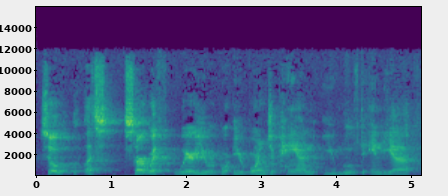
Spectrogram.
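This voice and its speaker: A man's voice: medium pitch, measured pace, pushed and bright. A young man hosting a student TV interview show, with upbeat, scripted introductions and questions. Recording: echoey room.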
